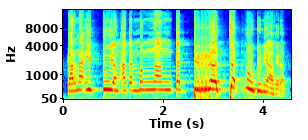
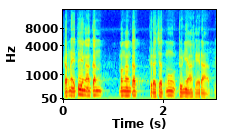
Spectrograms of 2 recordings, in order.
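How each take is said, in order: First: It has a lively, emphatic preacher's intonation. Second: It is said flat, with no intonation.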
